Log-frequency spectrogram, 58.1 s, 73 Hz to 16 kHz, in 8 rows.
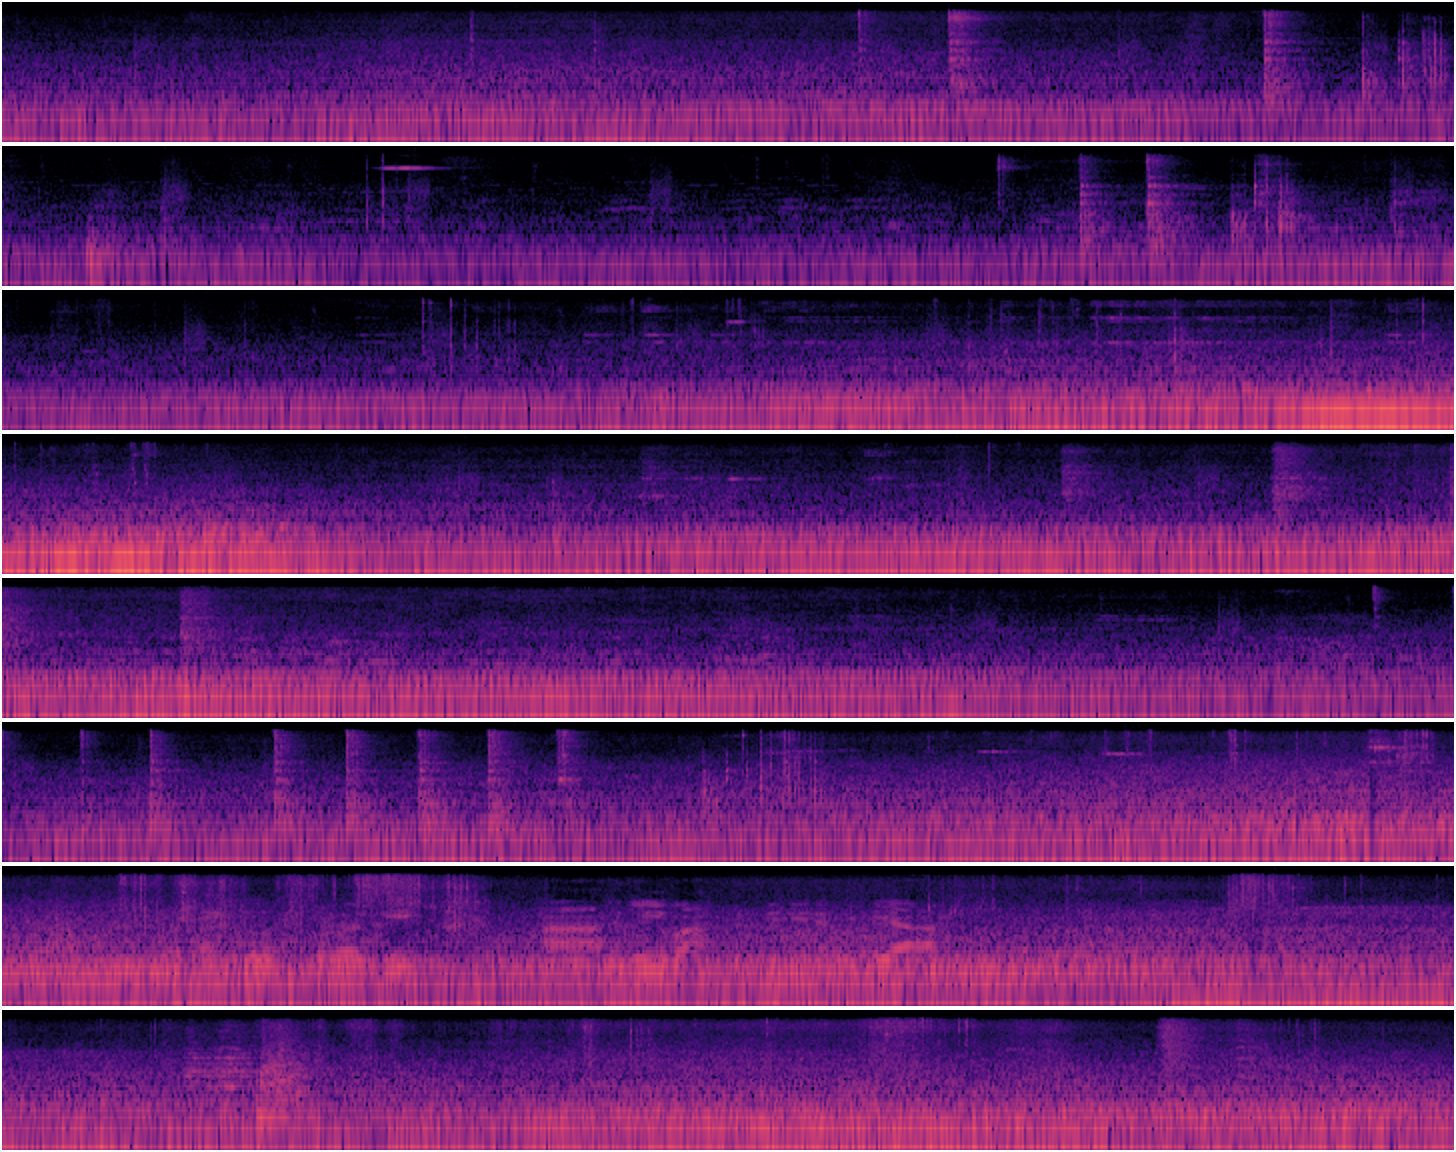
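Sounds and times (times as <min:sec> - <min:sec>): traffic hum: 0:00.0 - 0:58.0
metal chain clicking and clinking: 0:16.6 - 0:22.6, 0:41.8 - 0:43.6.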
